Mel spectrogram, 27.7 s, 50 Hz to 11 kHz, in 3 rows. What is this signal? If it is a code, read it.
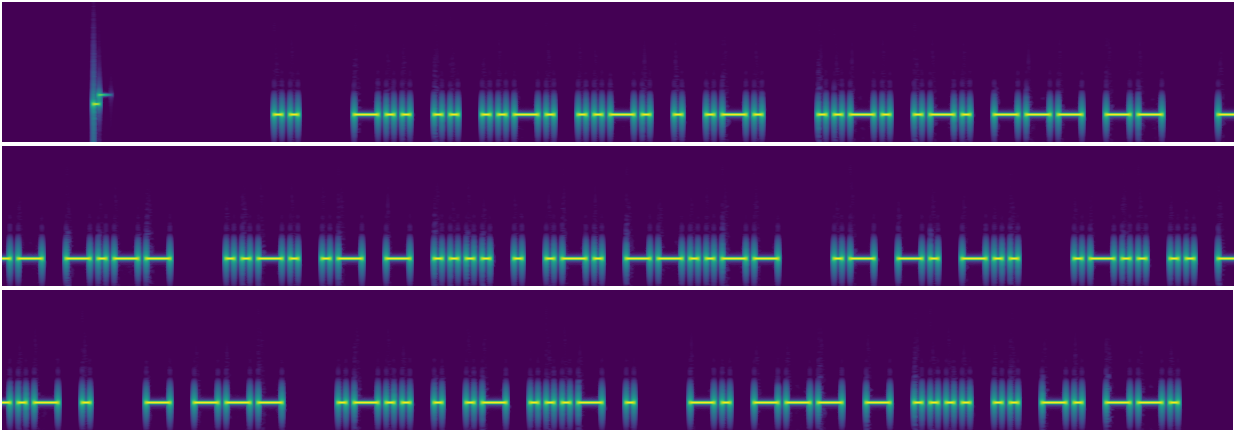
Morse code, heard as a keyed tone, about 20 wpm, 700 Hz. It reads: I DIFFER FROM MY FATHER, AND LIKE TO LEAVE NOTHING
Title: Sentences from Top 1000 Words - Review Part 1 - 20wpm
